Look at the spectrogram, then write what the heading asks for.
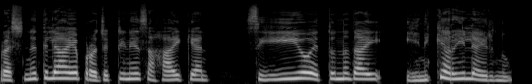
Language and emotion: Malayalam, surprised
